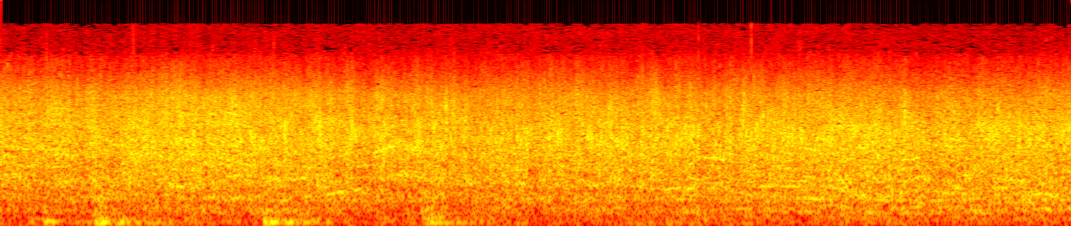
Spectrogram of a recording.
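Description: A middle-aged man laughs loudly.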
